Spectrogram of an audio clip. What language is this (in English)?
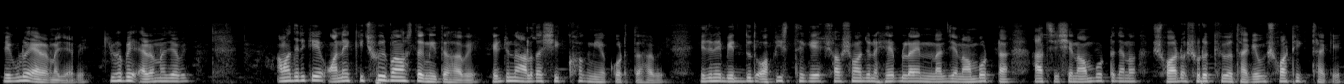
Bangla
